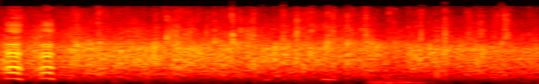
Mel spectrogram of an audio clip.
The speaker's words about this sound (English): Yeah, let's hear it for, you want to clap for the teens. Yeah, that's right.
